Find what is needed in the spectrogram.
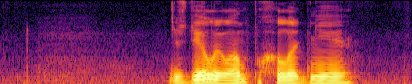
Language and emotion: Russian, neutral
